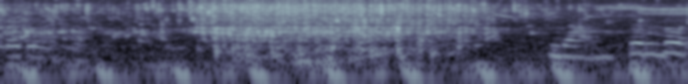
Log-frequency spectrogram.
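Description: Water splashes and pours into a stream.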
